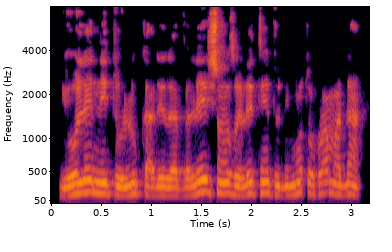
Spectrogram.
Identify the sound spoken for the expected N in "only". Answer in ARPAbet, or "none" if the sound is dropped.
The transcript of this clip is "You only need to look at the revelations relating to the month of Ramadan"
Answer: none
